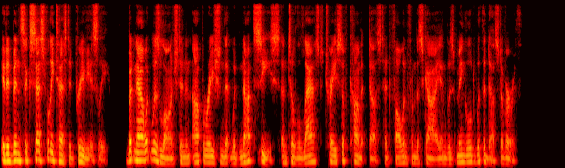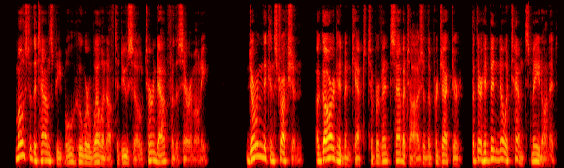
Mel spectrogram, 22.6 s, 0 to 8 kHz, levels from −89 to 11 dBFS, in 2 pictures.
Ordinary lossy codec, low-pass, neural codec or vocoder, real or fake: AAC, 48 kbps; 7.2 kHz; none; real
